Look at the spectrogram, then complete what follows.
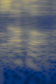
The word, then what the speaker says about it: subtle: 발음 조심하시고 subtle.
